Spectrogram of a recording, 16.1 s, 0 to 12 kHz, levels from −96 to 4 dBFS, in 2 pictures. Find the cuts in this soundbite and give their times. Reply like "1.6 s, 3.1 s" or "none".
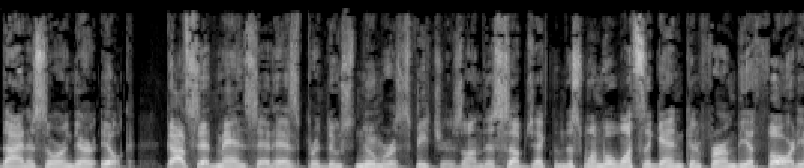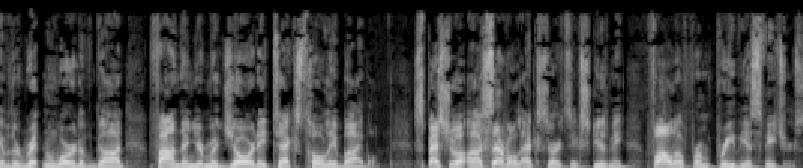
1.5 s

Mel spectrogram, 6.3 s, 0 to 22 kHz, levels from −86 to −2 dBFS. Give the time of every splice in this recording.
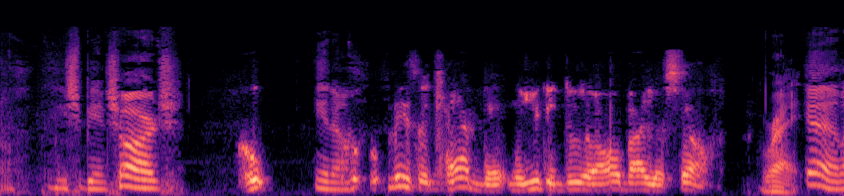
2.9 s

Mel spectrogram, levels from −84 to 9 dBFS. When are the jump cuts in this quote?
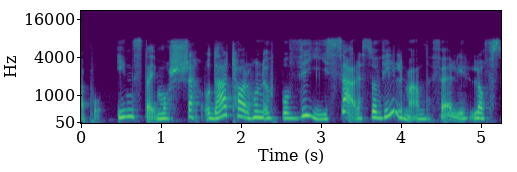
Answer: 1.5 s

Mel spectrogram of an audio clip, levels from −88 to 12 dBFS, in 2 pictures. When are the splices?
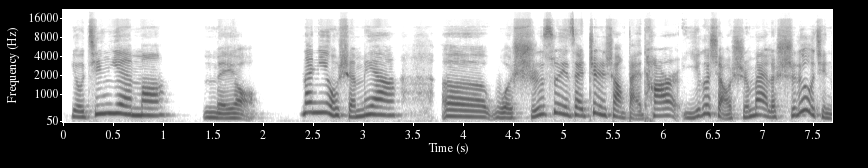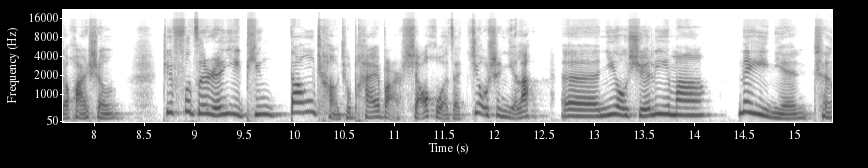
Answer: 12.6 s, 14.3 s

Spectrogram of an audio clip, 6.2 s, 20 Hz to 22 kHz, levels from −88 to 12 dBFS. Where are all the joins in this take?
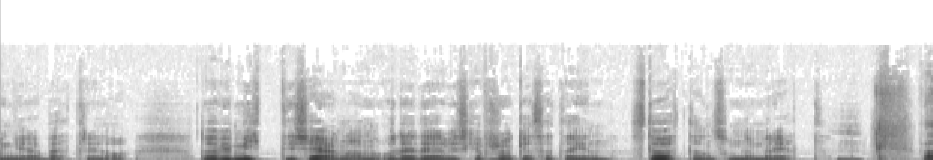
none

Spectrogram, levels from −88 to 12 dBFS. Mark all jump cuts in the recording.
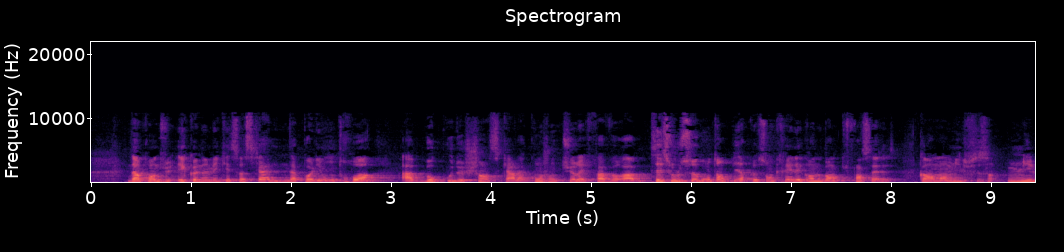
5.6 s, 8.2 s

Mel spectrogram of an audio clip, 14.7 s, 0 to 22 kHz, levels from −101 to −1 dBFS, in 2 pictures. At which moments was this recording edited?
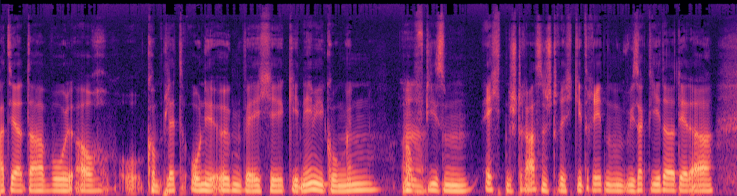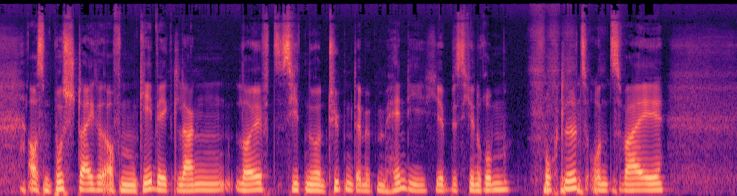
none

